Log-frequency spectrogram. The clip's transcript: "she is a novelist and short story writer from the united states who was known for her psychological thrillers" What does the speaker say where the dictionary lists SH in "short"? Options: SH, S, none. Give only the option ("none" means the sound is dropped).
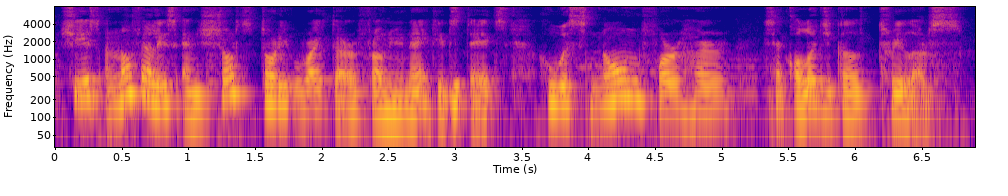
SH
